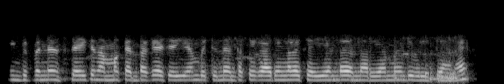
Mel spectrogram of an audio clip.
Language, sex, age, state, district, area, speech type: Malayalam, female, 45-60, Kerala, Idukki, rural, conversation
